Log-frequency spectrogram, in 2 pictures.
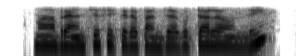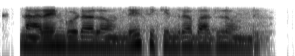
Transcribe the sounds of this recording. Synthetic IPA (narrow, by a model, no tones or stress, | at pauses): maːbɾaːɲt͡ʃesikːɐɽɐpɐɲd͡ʒaːɡuʈːaːloːund̪i | naːɾɐjnɡuːɽaːloːund̪isikind̪ɾaːbaːd̪loːund̪i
